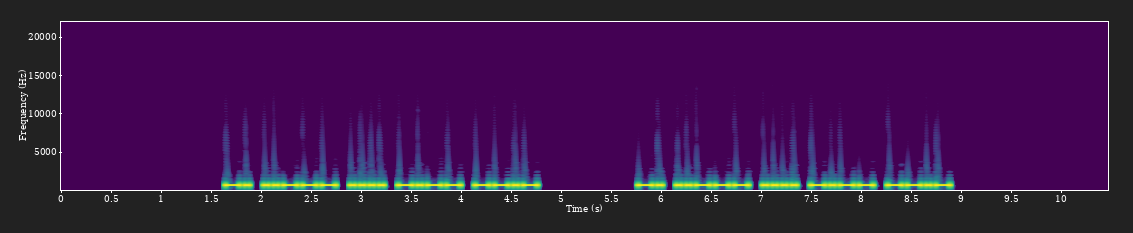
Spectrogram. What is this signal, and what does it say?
Morse code, heard as a keyed tone, about 25 wpm, 700 Hz. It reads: N2HYQ N2HYQ
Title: USA Call Signs - 5 Characters - Repeated 2x - 25wpm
